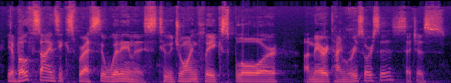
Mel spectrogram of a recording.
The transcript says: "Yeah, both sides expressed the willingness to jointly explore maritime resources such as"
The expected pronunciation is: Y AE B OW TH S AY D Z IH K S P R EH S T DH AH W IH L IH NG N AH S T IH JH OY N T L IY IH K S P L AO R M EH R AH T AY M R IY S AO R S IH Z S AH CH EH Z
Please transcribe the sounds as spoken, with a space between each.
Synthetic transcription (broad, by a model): Y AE B OW TH S AY D Z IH K S P R EH S DH AH W IH L IH NG N AH S T IH JH OY N T L IY IH K S P L AO R M EH R AH T AY M R IY S AO R S IH Z S AH CH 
